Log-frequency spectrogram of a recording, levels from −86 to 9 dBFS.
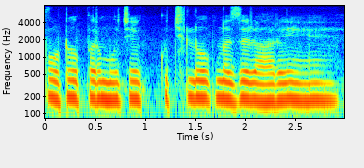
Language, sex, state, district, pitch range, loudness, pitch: Hindi, female, Arunachal Pradesh, Papum Pare, 180-190 Hz, -13 LUFS, 185 Hz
